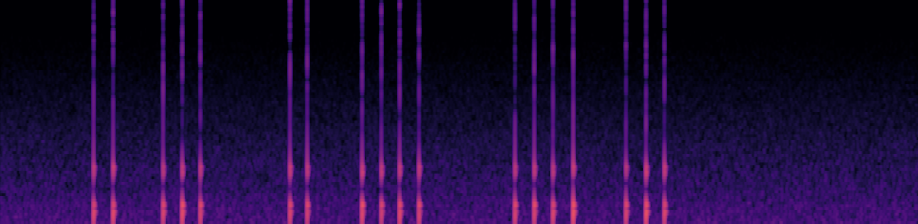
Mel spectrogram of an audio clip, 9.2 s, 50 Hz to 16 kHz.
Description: Tap code, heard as taps on a table, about 5 knocks a second. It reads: HIS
